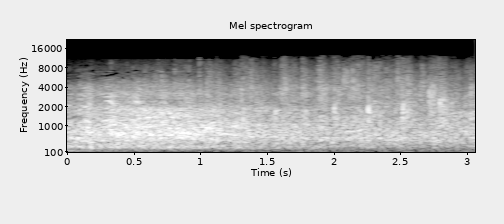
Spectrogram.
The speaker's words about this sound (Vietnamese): Chiều nay chắc có lẽ là những tràng pháo tay của đạo tràng Phật tử cũng đã thay thế cho sứ ngôn viên trong cái buổi giới thiệu cũng như là cung thỉnh pháp thoại của thầy.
